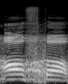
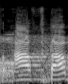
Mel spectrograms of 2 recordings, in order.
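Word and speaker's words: آفتاب: আচ্ছা, অনুরূপভাবে মনে করেন, তারপর মনে করেন এটা বলবো আমরা অফতব। কি বলবো রে? আফতাব বলবো না, কি বলবো? অফতব। ঠিক আছে? এটার উচ্চারণ কি হয়? অ হয়। এটার উচ্চারণ ফার্সিতে আ হয় না।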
